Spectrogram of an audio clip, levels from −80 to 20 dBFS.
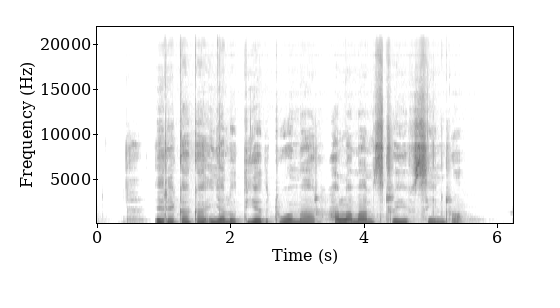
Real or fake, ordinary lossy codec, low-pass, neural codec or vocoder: fake; none; none; vocoder, 44.1 kHz, 128 mel bands every 256 samples, BigVGAN v2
